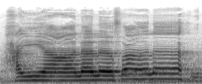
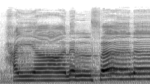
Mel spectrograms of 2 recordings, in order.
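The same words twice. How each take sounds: First: The l bounces with a short added vowel. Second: The l is held cleanly with no added vowel. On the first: The speaker calls it wrong. "ada beberapa sebagian orang mengucapkan" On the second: The speaker calls it right. "Harusnya tidak boleh"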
